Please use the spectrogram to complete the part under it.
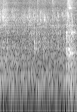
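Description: Flattened rice (poha) being rinsed and washed in water in a kitchen, a steady close watery swish and slosh that swells into a louder splash near the end.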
